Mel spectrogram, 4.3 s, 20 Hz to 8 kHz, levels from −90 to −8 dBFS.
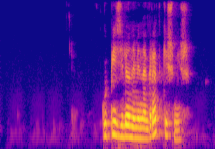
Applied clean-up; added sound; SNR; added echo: none; none; none; none.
